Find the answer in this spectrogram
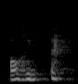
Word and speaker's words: Henri: Henri.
